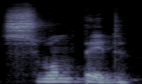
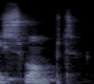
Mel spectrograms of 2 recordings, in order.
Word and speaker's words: swamped: A couple of pronunciation makes mistakes there too. Swampid. It should be swamped again.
